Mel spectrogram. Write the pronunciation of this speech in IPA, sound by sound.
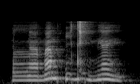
lː æ̃˨ m æ̃˦ b ʔ i˧ d i˦˨ b mʲ æ̃˦˨ j

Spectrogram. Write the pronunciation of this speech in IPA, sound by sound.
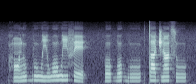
h ɔ̃˧ l u˦ b u˦ w i˧ w o˦ w i˦ f e˦˨ | o˧ ɡ͡b o˦ ɡ͡b u˧ | t a˦ d͡ʒ ã˦ s u˧

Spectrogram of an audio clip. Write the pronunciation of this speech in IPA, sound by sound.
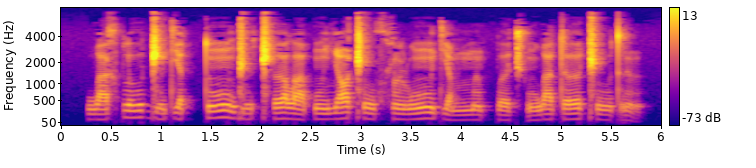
w a x p l uː ɡ͡ǁ ə̃ tʲ a tː ũː ɡ͡ǁ ũ ǁʰ ə lˠ a p ũ ʎ ɑ ǁ uː x ħ ũ ɭ w ũː tʲ ɑ mː ə̃ː pː əː t͡ʃʼ ũ w a t əː ǁ uː t r ə̃

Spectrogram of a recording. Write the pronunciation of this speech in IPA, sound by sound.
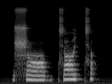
ʂ ɔː b c ɔ c

